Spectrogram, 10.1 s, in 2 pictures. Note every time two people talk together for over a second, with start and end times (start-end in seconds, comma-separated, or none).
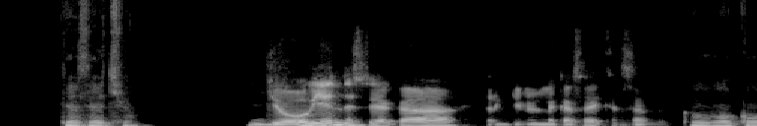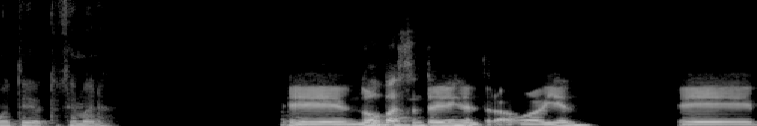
none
